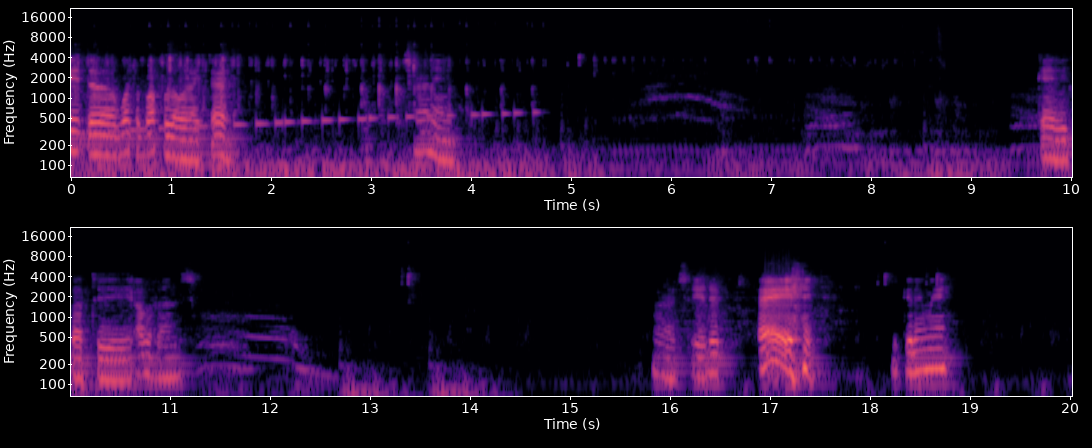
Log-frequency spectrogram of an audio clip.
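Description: A lion growls and roars in bursts.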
